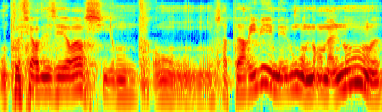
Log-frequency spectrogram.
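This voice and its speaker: At a moderate pace, a man of medium pitch speaks in a dark, mellow tone. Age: 60s. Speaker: award-winning craftsman. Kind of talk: award ceremony interview. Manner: halting.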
